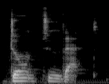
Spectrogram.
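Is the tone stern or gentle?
stern. It is said in a stern, harsh tone.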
